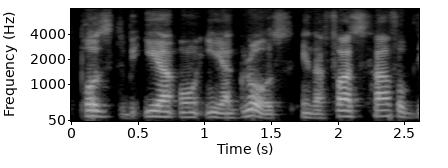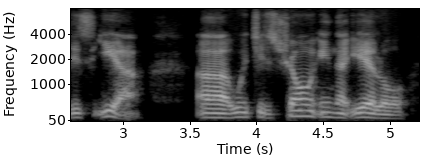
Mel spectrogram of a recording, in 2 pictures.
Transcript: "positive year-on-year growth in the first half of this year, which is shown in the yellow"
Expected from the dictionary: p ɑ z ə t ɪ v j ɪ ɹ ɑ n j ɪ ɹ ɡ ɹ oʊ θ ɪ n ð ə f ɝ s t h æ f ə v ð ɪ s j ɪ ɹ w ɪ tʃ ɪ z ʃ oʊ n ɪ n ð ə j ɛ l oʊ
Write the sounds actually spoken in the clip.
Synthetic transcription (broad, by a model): p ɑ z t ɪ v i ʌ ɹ ɑ n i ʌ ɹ ɡ ɹ oʊ s ɪ n ð ə f ɝ s t h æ f ə v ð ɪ s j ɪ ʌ w ɪ tʃ ɪ z ʃ oʊ n ɪ n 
